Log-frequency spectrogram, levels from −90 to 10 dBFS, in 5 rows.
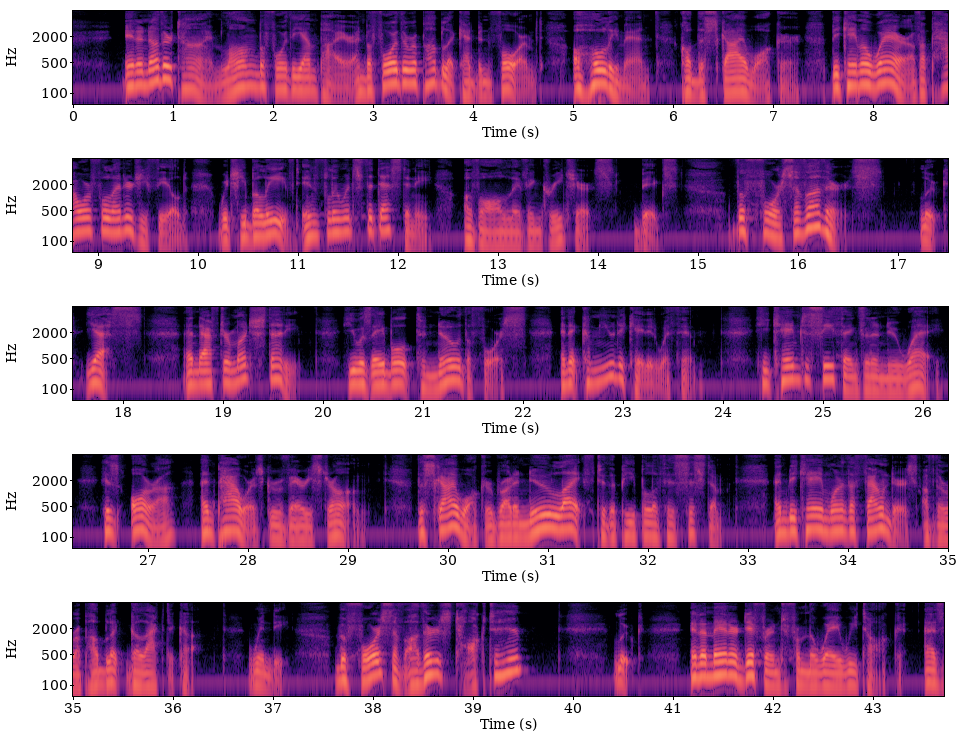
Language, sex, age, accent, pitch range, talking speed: English, male, 30-49, American, 105-140 Hz, 160 wpm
